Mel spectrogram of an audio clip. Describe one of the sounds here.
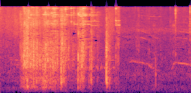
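Leaves and bamboo stalks rustle as someone moves through them.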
